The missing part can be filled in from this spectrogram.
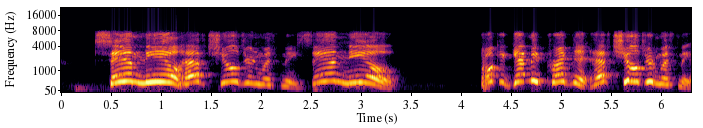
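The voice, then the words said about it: Imitates another person's voice. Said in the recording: “I'm imitating Laura Dern right there.”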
